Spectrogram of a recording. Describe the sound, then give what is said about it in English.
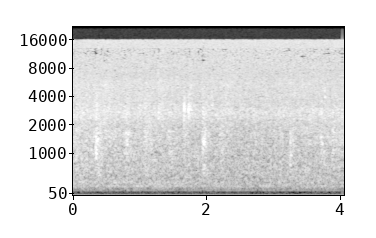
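Steady soft rain hiss with scattered light drips and ticks of rain dripping from the gutters at a temple on a rainy morning, irregular, continuing throughout at a quiet level with no voices. “So this morning here at the temple, a lovely rainy day, not as cold as it's been, and we can hear the rain dripping from the gutters, hearing the cars go by on the wet street.”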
